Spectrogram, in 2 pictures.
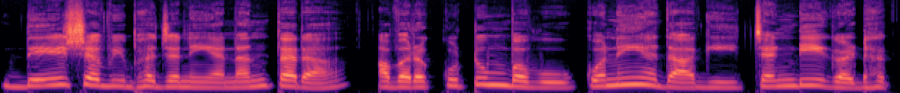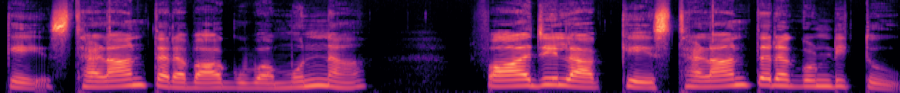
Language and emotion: Kannada, neutral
